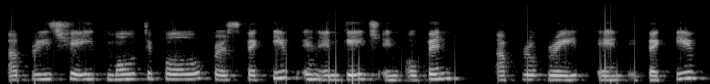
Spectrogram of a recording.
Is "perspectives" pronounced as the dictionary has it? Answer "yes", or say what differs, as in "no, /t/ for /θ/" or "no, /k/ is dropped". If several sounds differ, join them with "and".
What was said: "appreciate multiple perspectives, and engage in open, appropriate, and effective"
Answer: no, /z/ is dropped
